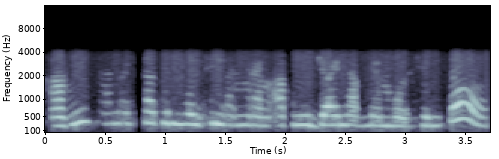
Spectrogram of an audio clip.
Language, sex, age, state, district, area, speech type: Bengali, female, 18-30, West Bengal, Murshidabad, rural, conversation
